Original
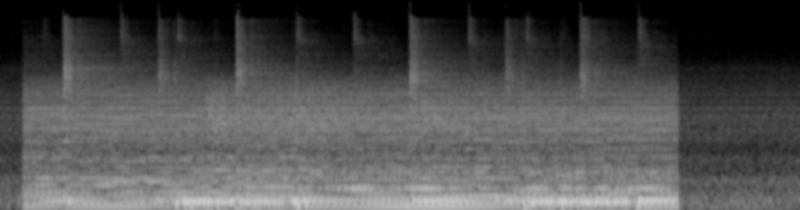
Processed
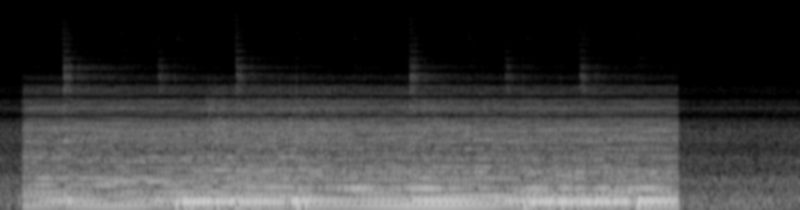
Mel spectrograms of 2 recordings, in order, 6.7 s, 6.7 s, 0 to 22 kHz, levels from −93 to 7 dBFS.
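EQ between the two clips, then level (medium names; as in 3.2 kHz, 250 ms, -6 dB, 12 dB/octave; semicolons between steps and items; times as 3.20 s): Savitzky-Golay filter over 41 samples; 0.0 dB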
